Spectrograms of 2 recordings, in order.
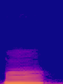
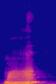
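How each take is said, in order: First: The pitch stays high and level throughout. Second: The pitch dips, then ends up high. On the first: "평성일 때에도 약간 높게 발음을 해야 됩니다" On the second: "뒤를 어, 좀 높은 쪽에서 끝나게 됩니다"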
